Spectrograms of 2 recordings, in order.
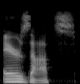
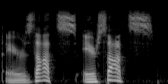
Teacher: still emphasizing the first syllable, ersatz. Or you can emphasize the second syllable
